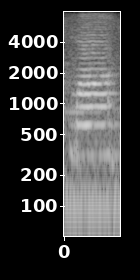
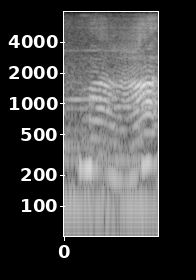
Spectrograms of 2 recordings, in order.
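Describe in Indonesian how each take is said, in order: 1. Suku kata ini pakai nada yang berarti ibu. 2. Suku kata ini pakai nada yang berarti kuda. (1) "mau manggil ibu" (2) "jadinya kalian manggil kuda"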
